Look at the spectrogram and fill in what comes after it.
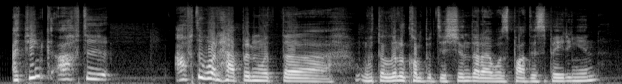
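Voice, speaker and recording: The pace is fairly quick. Music plays behind the voice. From half Japanese, half Filipino heritage. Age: 20s. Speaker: live streamer. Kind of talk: casual live stream chat reading comments.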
